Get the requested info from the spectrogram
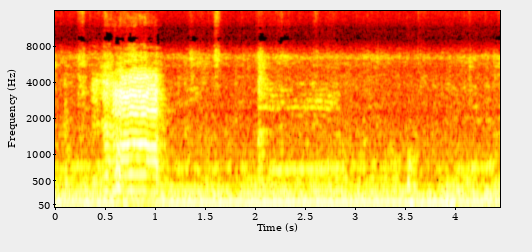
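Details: A big goat in transit at Singosari, Malang, lets out one short, tremulous bleat. A much fainter bleat follows, set against a continuous deep motor hum.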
